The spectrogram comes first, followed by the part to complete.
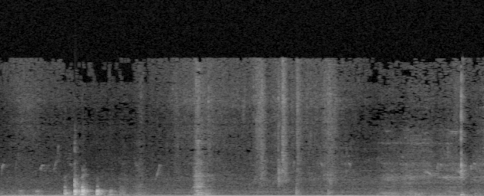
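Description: Cast-iron saddle of a Harbor Freight mini mill sliding onto its freshly oiled dovetail ways: a low rumble of metal gliding on metal, smooth, with a few small clicks and knocks, the rumble stopping a little before the end.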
